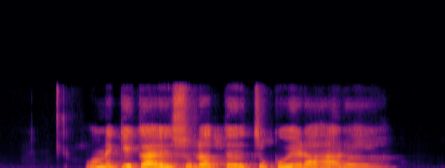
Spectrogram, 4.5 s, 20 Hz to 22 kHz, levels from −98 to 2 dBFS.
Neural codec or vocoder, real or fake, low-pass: codec, 24 kHz, 1.2 kbps, DualCodec; fake; 10.8 kHz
